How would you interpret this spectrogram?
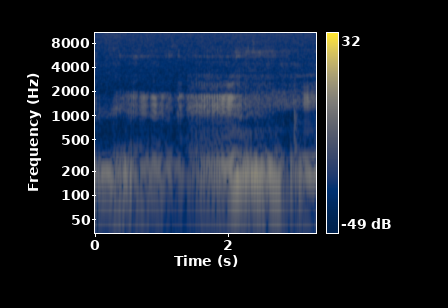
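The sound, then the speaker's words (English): A deep, drawn-out wooden groan with a low, wavering pitch, loud, swelling and sagging continuously for a few seconds as a ship's hull strains at sea among mountainous waves. “And it groans.”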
